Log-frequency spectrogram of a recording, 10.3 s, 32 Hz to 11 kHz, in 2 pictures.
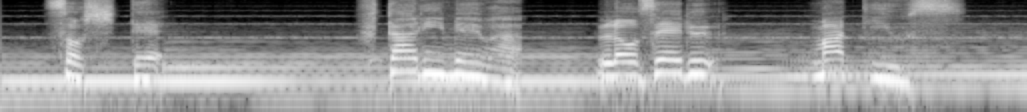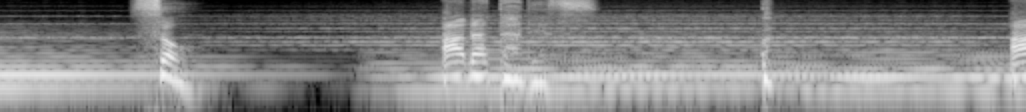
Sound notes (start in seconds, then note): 9.2 gasp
